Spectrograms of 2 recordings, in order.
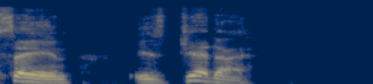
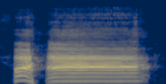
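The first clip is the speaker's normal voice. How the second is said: short loud laugh; 7 dB louder than usual. Real, not acted. Laughs at own conclusion.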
